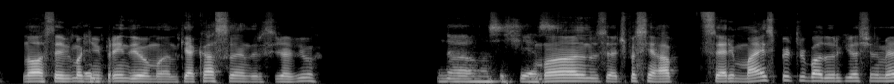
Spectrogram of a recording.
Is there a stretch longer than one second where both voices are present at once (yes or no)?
no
